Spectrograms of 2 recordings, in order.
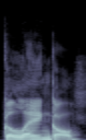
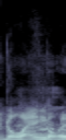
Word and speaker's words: galangal: Galangal. Galangal. There's no way that's not a sex thing. Can you spell that word?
